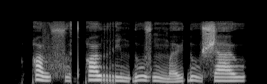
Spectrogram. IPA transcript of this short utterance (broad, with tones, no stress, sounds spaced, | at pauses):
qʷ ə˥˧ v sʷ ɪ˧˩ d qʷ ə˥ u̯ r i˧˩ m ɗ u˥˧ z ŋ͡m ɐ˩˧ y̯ ɗ u˧˩ ʃ a˥ u̯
